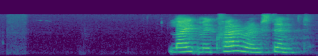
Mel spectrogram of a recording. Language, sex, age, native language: Icelandic, female, 10, Icelandic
